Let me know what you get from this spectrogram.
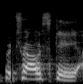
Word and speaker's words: Piotrowski: Piotrowski.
